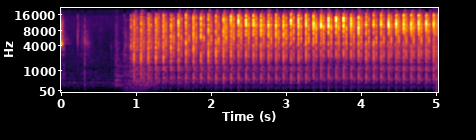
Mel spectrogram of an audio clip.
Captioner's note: machine tapping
